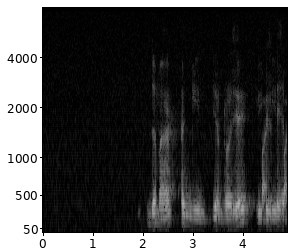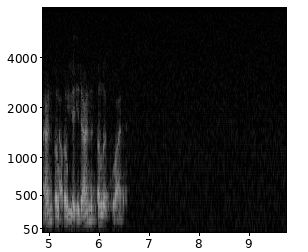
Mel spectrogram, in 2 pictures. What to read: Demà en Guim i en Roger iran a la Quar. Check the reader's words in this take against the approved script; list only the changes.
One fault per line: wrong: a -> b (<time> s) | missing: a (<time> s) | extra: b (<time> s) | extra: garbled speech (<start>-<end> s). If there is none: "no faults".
extra: garbled speech (4.3-5.5 s)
